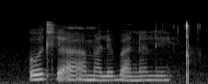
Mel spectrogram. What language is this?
Tswana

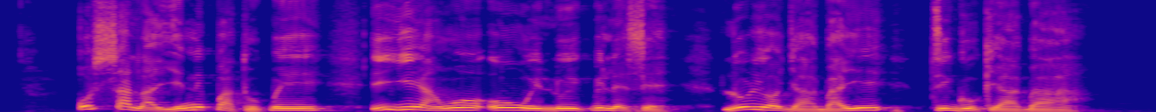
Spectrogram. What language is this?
Yoruba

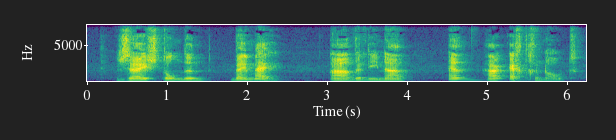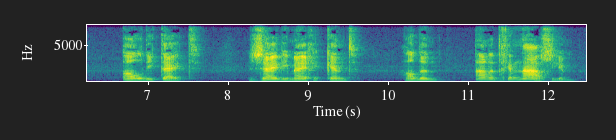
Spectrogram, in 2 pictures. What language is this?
Dutch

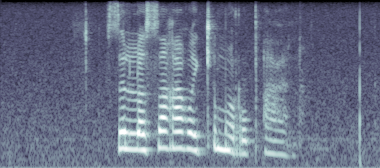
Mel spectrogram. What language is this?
Northern Sotho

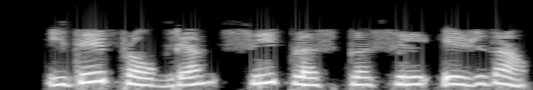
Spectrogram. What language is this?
Malayalam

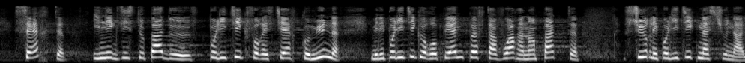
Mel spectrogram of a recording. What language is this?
French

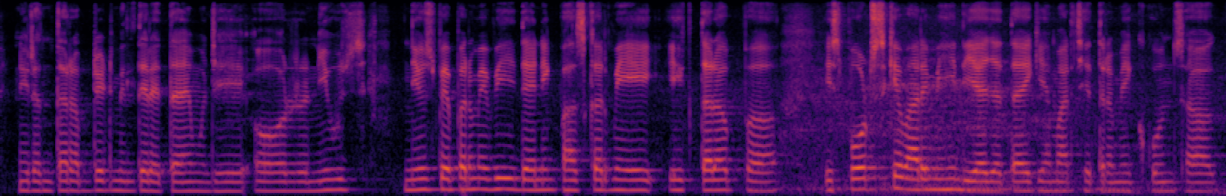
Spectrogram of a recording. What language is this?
Hindi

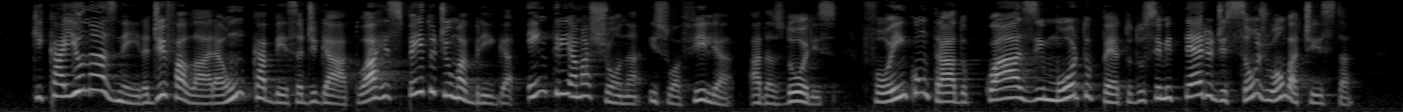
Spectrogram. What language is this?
Portuguese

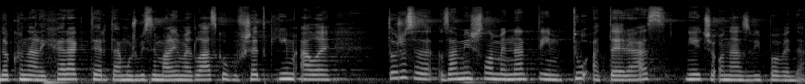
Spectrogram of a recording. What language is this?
Slovak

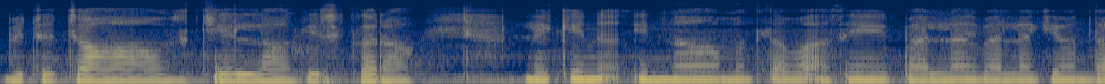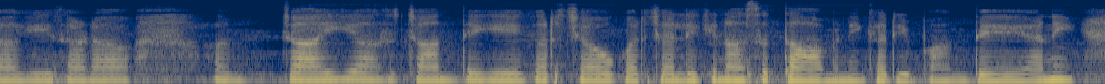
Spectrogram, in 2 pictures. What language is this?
Dogri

